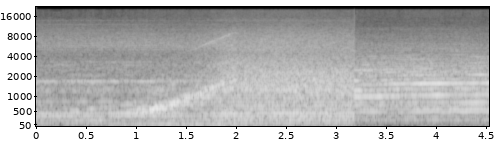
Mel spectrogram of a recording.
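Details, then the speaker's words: John Deere green F12-090 hydraulic motor returned for a customer-reported squeal, freewheeling with no load at about 2,300 rpm for 20-30 seconds: whine climbs on spin-up then holds steady, no squeal or grinding; normal. "That's That's like 2300 RPM. And last time we went up to 2300 RPM. Oh, the same. We don't hear the noise."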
